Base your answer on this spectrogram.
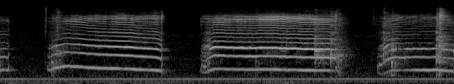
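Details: Hungry Scottish Fold kitten giving three long, loud meows, each about a second long, steady and slightly falling at the end, separated by short pauses; a low steady hum runs underneath.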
